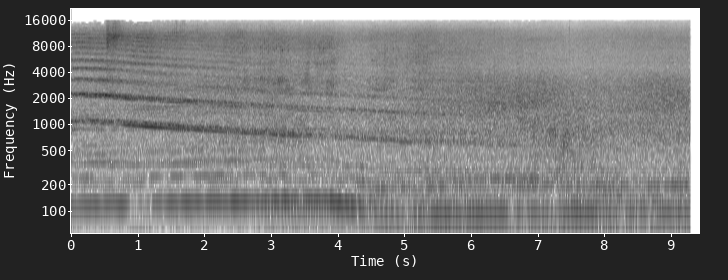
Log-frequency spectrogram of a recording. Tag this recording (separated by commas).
Vehicle, Truck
